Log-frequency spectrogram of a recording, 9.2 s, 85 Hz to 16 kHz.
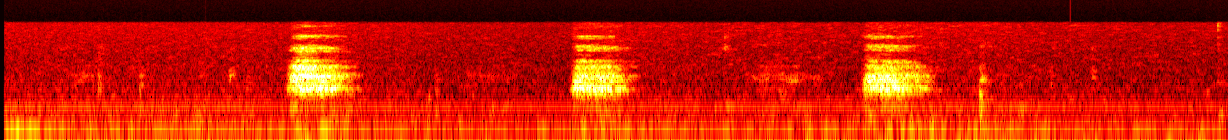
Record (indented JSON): {
  "exhalation_length": "9.2 s",
  "exhalation_amplitude": 4285,
  "exhalation_signal_mean_std_ratio": 0.43,
  "survey_phase": "alpha (2021-03-01 to 2021-08-12)",
  "age": "65+",
  "gender": "Female",
  "wearing_mask": "No",
  "symptom_none": true,
  "smoker_status": "Ex-smoker",
  "respiratory_condition_asthma": false,
  "respiratory_condition_other": false,
  "recruitment_source": "REACT",
  "submission_delay": "2 days",
  "covid_test_result": "Negative",
  "covid_test_method": "RT-qPCR"
}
